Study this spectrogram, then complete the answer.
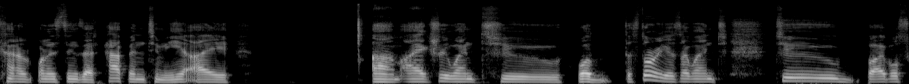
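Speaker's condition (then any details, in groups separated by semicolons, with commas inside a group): Stuttering; prolonged sounds, blocks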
